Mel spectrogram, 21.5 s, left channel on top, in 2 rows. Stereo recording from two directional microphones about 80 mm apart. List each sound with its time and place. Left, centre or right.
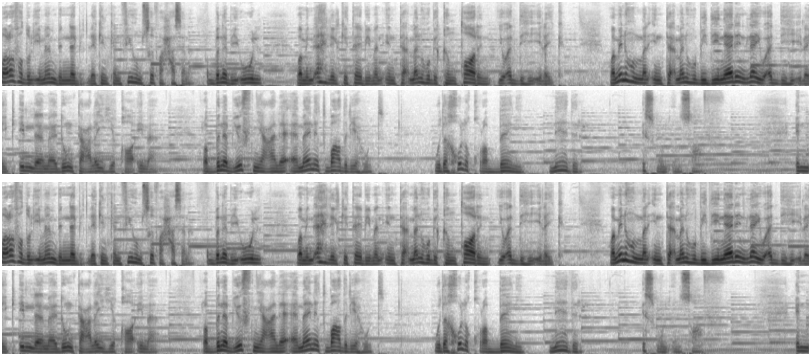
0.0 s speech: right
8.1 s speech: right
21.4 s speech: right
